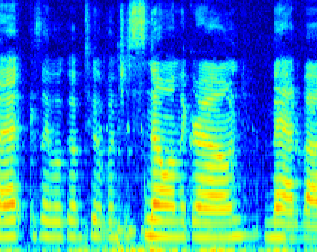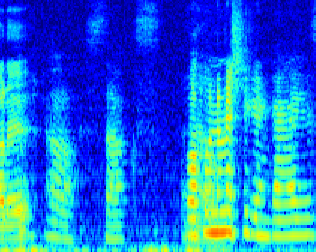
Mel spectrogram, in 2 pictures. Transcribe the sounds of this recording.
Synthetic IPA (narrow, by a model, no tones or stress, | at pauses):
ɨt̚kʰʌzaɪwʊlˠkʌp̚tʰɨəbʌ̃nt͡ʃʌv̥snoʊə̃nðɨɡɹãʊ̃ndmæɾəbaʊɾɪt̚oʊsʌkswɛlˠkmtʰɨmɪʃɨɡɨ̃nɡaɪz̥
